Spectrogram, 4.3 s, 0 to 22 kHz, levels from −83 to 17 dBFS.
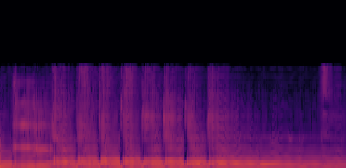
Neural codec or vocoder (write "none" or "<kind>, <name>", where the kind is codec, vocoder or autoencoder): vocoder, BigVGAN v2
